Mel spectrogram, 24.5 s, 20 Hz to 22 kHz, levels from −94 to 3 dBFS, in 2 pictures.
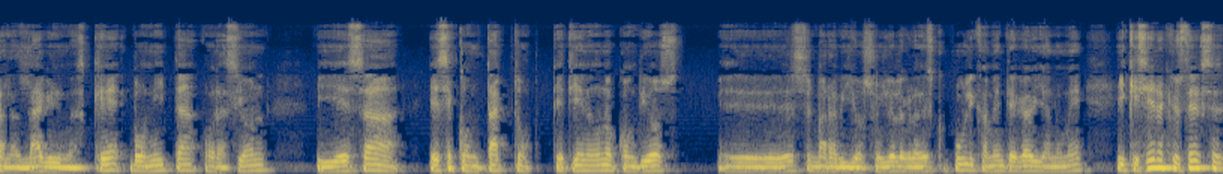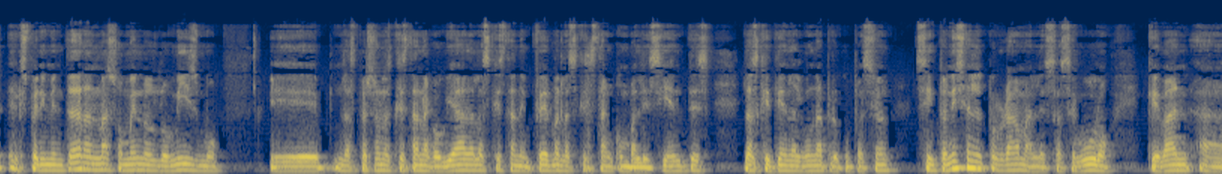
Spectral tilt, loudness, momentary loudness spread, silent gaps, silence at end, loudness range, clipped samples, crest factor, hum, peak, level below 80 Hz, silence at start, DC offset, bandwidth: -6 dB/octave; -16 LUFS; 8 LU; none; 0 s; 3 LU; under 0.1%; 16 dB; none; 0 dBFS; -56 dBFS; 0 s; under 0.1%; 13 kHz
